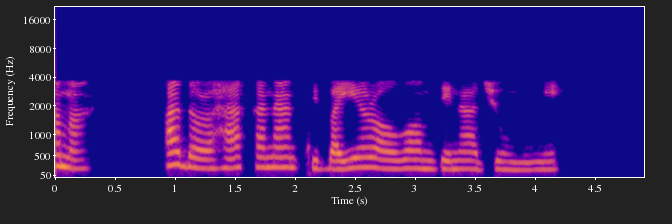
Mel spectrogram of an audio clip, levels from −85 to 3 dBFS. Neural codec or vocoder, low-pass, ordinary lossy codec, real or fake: codec, 16 kHz in and 24 kHz out, 1 kbps, XY-Tokenizer; 3.6 kHz; none; fake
